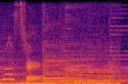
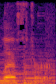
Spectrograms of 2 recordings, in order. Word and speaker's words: Leicester: And yes, the correct way to pronounce it is Let's go to Leicester.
